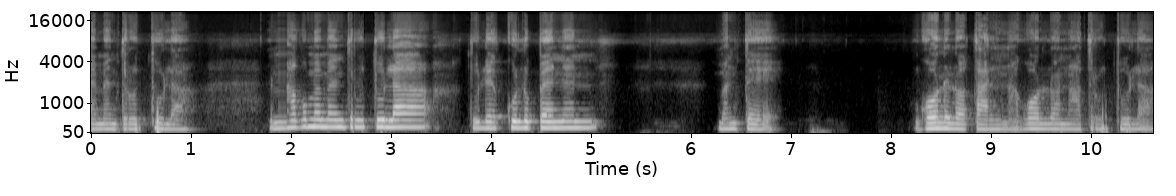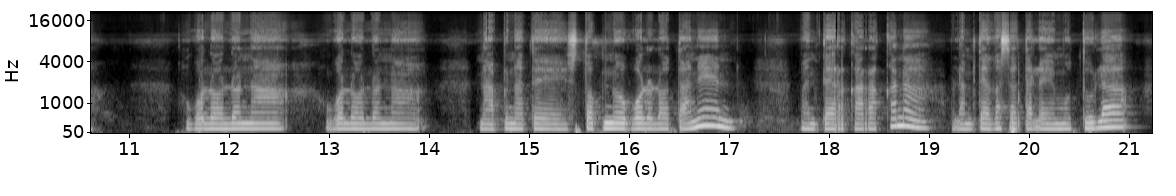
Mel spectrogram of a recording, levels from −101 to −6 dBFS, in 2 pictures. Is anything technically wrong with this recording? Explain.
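Yes. The speech has three kinds of fault: one burst of packet loss, three short concealed packet losses, and two pairs of loud pops.

From 1.87 to 1.97 s there is a burst of packet loss. About 80 ms of audio never arrived in time. The receiver stretched the last sound across the hole for about 80 ms, letting it fade. That fill is heard as a held buzz or fading hiss. The speech then picks up later, with the lost part gone.

Short concealed packet loss occurs at 3.97 to 4.01 s, 9.13 to 9.32 s and 11.69 to 11.73 s. Each time, about 20 ms failed to reach the decoder. The receiver patched the gap by extending the preceding sound, for about 15, 27 and 18 ms. It then blended back into the real audio. Each spot is a brief smear or wobble, and a short consonant may drop out.

Loud pops appear at 18.05 to 18.15 s and again at 19.89 to 19.99 s. Each is two pops in quick succession. The first pair peaks around 10 dB above the speech, the second around 5 dB. 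The cause is likely a sudden voltage spike, from a plug, switch, static or driver glitch. The speech carries on underneath the sharp clicks.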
